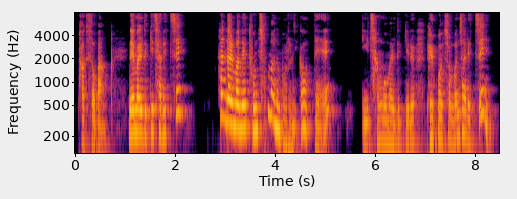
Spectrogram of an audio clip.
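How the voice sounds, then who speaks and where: A woman's voice: mid-range voice, big pitch swings, moderate pace, lightly acted. A woman voicing a greedy, bossy middle-aged mother-in-law in a radio-style story, nagging and condescending. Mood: boastful.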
